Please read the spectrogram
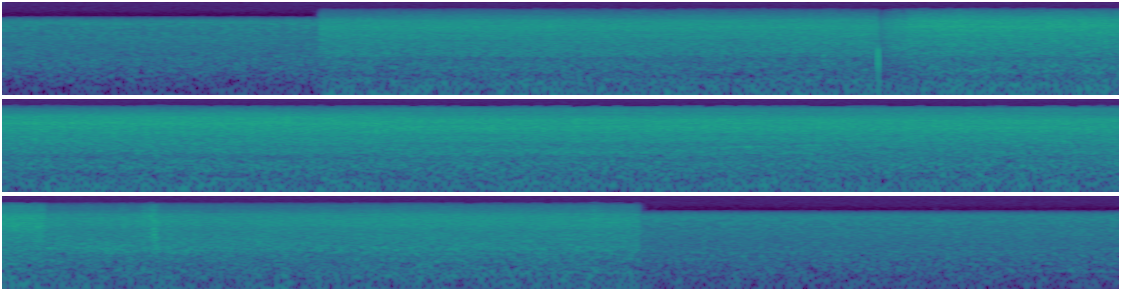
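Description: Steady rushing of river rapids and a small waterfall. The noise jumps louder and deeper about a second and a half in, then drops back to a softer rush near the end.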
